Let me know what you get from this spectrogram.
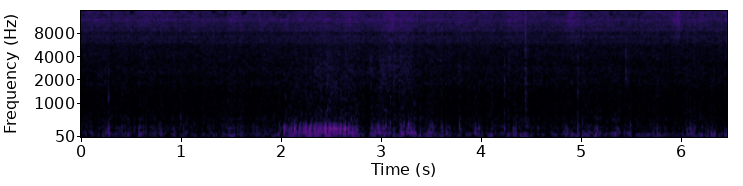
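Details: Scottish Fold tomcat Maru, born 22 May 2021, snoring like an old man as his neck is scratched; one short, loud, low grating snore midway, surrounded by faint breathing and a dull background rumble.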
